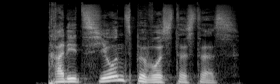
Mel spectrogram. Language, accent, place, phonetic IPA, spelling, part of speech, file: German, Germany, Berlin, [tʁadiˈt͡si̯oːnsbəˌvʊstəstəs], traditionsbewusstestes, adjective, De-traditionsbewusstestes.ogg
- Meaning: strong/mixed nominative/accusative neuter singular superlative degree of traditionsbewusst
